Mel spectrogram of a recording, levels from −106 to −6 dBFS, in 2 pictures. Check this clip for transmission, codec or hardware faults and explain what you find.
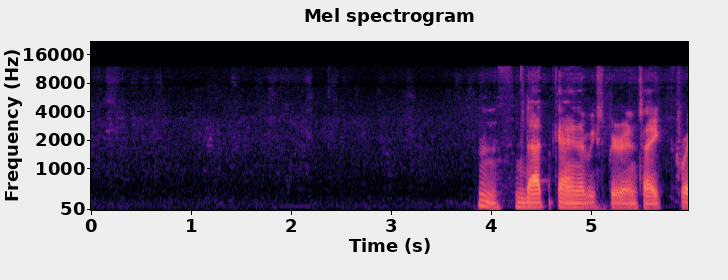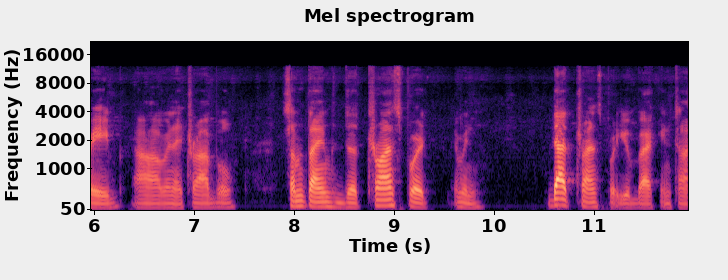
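Nothing stood out on listening to this speech recording over its call path.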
